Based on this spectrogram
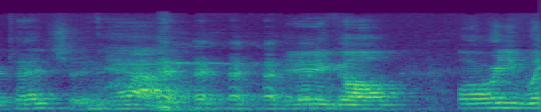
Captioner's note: laughing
